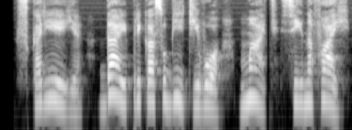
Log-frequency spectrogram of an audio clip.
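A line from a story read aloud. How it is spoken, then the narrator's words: Sorcerer whispering. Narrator (Russian): прошептал колдун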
